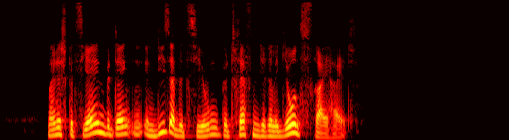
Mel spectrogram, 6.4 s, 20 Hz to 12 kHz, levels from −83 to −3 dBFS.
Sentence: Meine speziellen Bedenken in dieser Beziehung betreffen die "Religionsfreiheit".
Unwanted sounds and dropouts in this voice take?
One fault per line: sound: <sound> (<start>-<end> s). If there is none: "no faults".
no faults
